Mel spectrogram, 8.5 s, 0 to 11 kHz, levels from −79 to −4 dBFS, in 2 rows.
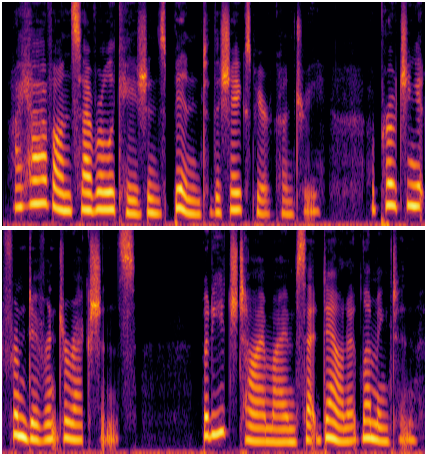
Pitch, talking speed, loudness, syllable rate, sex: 235 Hz, 170 wpm, -15 LUFS, 5.6 syllables/s, female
